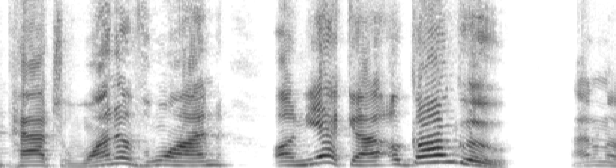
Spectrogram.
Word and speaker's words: Okongwu: Yeah, I, um, I don't Kong, like Okongwu. – Okongwu.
